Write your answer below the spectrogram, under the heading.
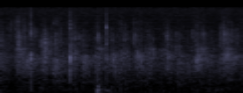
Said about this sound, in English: give Jesus a clap offering in that.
